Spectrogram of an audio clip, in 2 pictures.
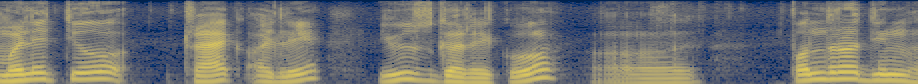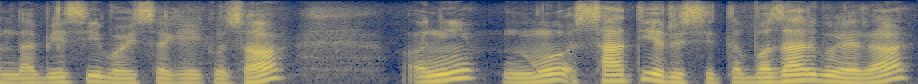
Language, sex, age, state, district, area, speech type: Nepali, male, 18-30, West Bengal, Darjeeling, rural, spontaneous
